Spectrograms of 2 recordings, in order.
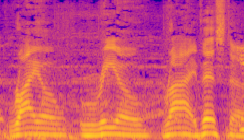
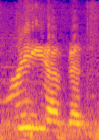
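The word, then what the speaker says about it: Rio Vista: Most notably, which started the ball rolling and the earth stopping on this, was the town of Rye Vista. – It's Rhea Vista. Yeah, I can't get on board with the Rye.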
